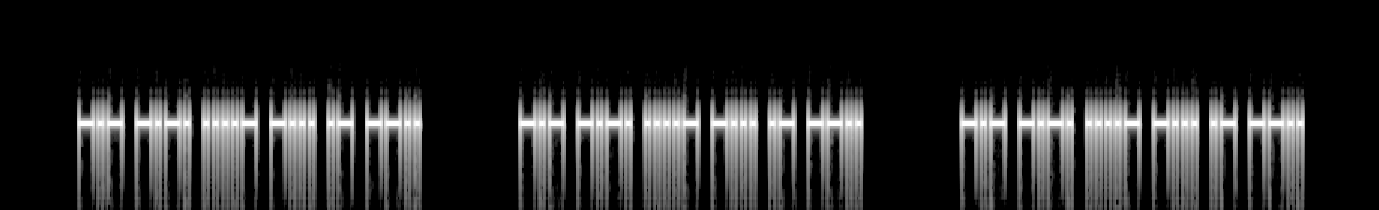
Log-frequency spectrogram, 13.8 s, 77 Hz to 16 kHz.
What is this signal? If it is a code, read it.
Morse code, heard as a keyed tone, about 25 wpm, 700 Hz. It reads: KC4BAZ KC4BAZ KC4BAZ
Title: USA Call Signs - 6 Characters - Repeated 3x - 25wpm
